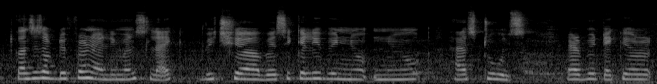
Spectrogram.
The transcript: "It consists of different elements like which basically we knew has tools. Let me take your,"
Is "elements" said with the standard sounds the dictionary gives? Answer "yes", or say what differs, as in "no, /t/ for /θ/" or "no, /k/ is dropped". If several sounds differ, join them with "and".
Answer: yes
